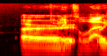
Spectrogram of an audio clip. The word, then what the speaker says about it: Toni Collette: But, like, I mean, a movie like Hereditary, if not, like, Best Picture looks, I mean, however you say her name, Toni Collette? – Toni Collette.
